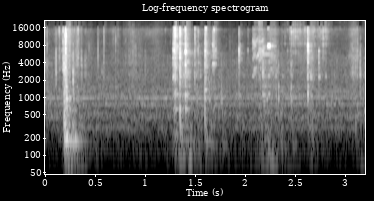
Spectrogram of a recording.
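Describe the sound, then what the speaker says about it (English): A floral pick machine fires a pin into a topiary centerpiece, giving a sharp mechanical snap followed by a few fainter clicks and rattles, quiet and close with no talking. "little pick machine and go right under here"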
